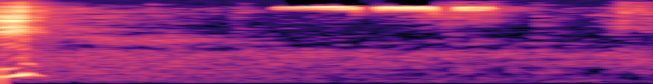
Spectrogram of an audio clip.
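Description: Cedar waxwing fledgling giving three short, thin, very high begging calls in quick succession about a second in, as food is held to its bill.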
